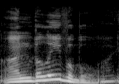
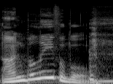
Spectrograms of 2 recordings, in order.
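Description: First: The word sounds frustrated and let down. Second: The word sounds delighted and excited. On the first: Something bad has happened. "something bad happens to you" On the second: Something good has happened. "If you go through something really good"

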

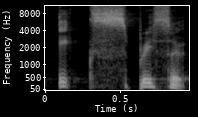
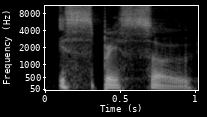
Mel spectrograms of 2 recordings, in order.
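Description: First: The word starts with an 'ex' sound. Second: The word starts with an 'es' sound. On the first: "most people thought it was espresso, E-X-P" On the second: "rather than the E-S-S, espresso"

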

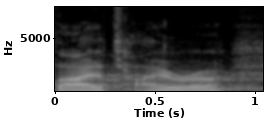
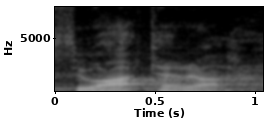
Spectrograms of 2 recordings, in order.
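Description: First: The first syllable sounds like 'thigh'. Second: The first syllable sounds like 'thoo'. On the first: This is how the name is commonly said. "the name of this city is often called Thyatira" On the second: This is how the name was originally said. "the actual pronunciation of its name is Thuatira"

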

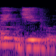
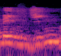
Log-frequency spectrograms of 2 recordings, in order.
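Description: First: The second syllable is a plain 'di'. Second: The second syllable has an added nasal 'ding'. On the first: The speaker calls it right. "Não saía mendigo" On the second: The speaker calls it wrong. "saía mendingo"

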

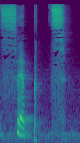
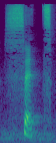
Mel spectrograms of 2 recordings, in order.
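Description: First: The word is said with a p sound. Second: The word is said without a p sound. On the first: The speaker calls it wrong. "Many of you may see it and call it sept because there is P" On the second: The speaker calls it right. "it is pronounced set"

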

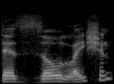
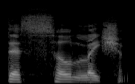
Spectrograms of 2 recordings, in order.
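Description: First: The consonant after the first syllable sounds like z. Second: The consonant after the first syllable sounds like s. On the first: The speaker calls it wrong. "It's not desolation. It's not like a Z sound" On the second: The speaker calls it right. "It's desolation"

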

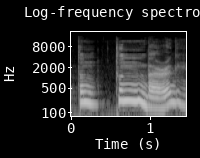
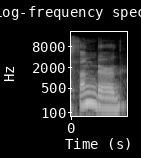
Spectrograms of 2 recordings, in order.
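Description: First: The name is pronounced in a Swedish way. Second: The name is pronounced in an English way. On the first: The speaker calls it right. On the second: The speaker calls it wrong.

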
